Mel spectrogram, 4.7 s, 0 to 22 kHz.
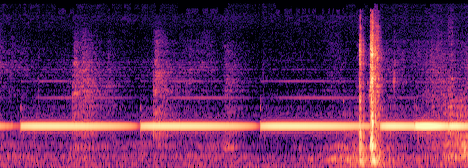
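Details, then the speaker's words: Jeep Commander 5.7L Hemi V8 after replacing VVT solenoids, key on without starting: the fuel pump hums high-pitched for about a second, then cuts off cleanly on each key-on, priming and holding pressure with no leak. "And as you guys can hear, it's actually priming, it's building pressure, and then it stops, so it's not leaking."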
